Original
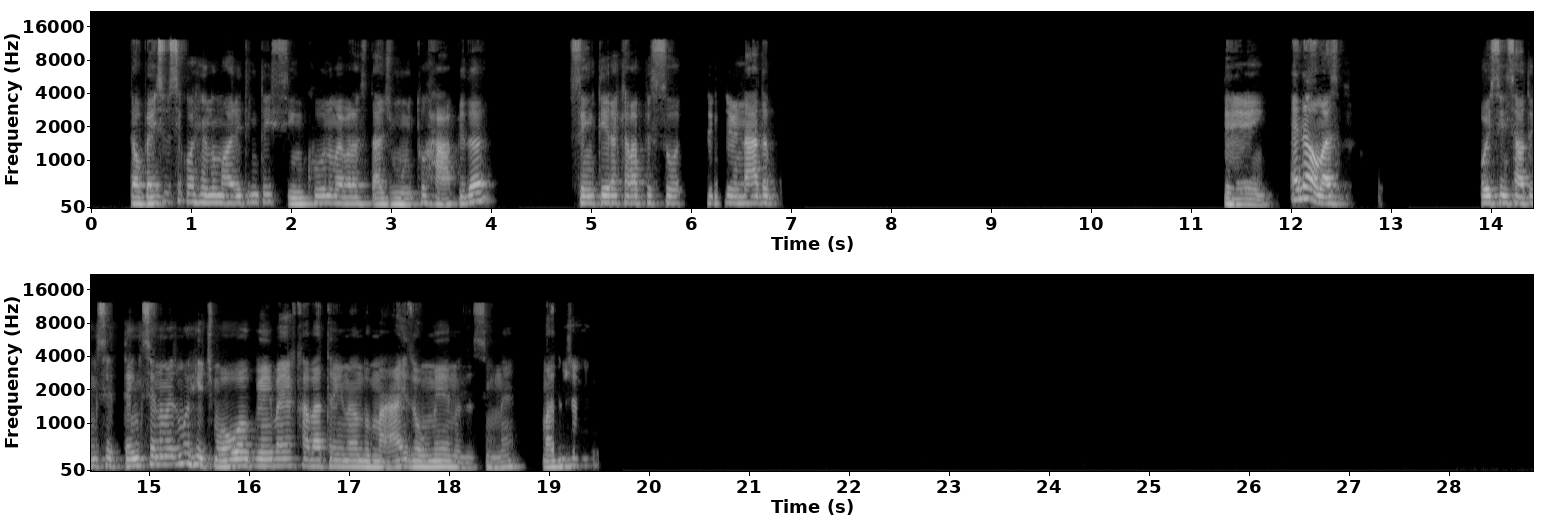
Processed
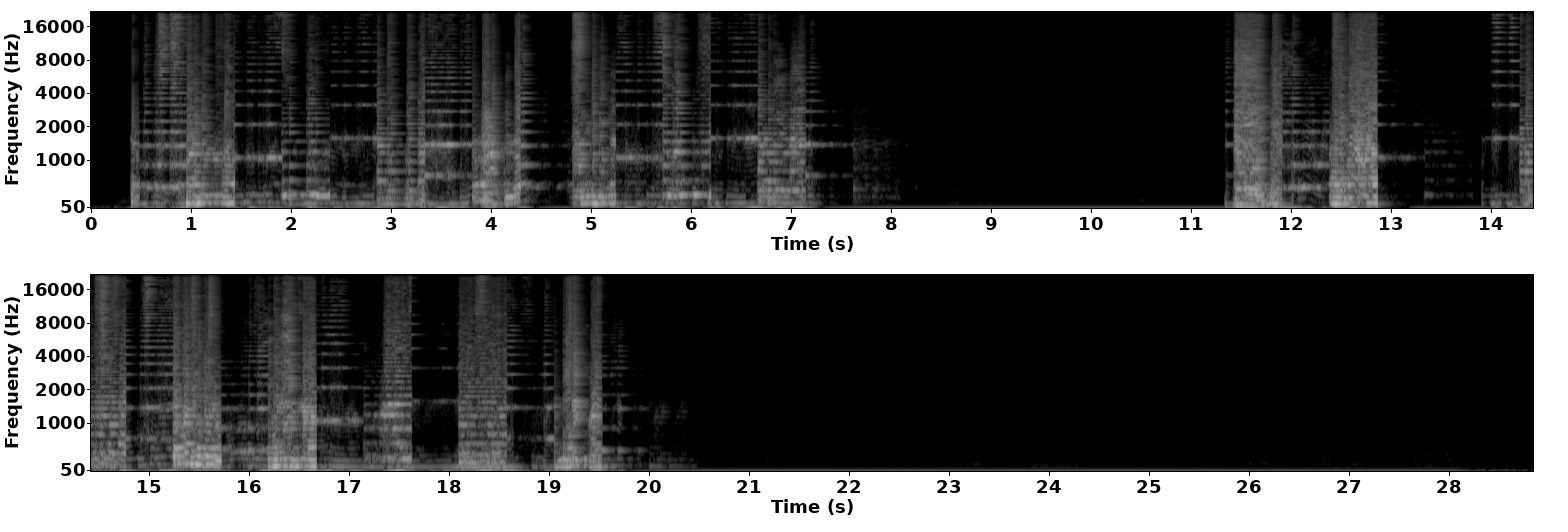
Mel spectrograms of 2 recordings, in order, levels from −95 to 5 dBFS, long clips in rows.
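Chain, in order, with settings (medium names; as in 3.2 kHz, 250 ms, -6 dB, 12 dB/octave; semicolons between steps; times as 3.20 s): self-modulated delay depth 0.41 ms; resonant high shelf 1.8 kHz -9.5 dB, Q 1.5; hum notches 50/100/150 Hz; on a send: delay 449 ms -10 dB; on the sum: compressor with a negative ratio -35 dBFS, ratio -0.5; in parallel at -5 dB: integer overflow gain 29 dB; on the sum: peaking EQ 650 Hz -10 dB 0.25 oct; tape echo 212 ms, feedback 51%, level -22.5 dB, low-pass 3.9 kHz; flange 1.8 Hz, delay 5.8 ms, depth 2.7 ms, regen -48%; resonator arpeggio 2.1 Hz 83–1600 Hz; trim +12.5 dB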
